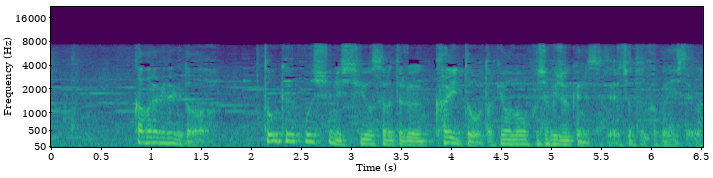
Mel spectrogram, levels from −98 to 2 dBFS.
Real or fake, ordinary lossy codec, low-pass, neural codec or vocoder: real; none; 7.2 kHz; none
